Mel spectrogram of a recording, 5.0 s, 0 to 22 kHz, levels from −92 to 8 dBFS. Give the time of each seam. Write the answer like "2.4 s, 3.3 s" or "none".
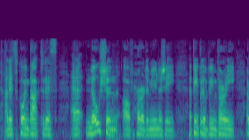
2.4 s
